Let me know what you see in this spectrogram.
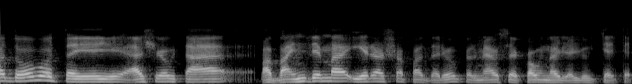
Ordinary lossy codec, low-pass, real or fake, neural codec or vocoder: AAC, 32 kbps; 5.4 kHz; real; none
